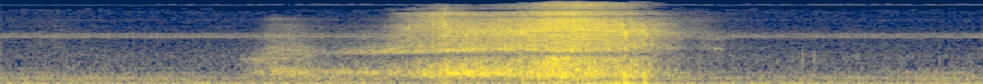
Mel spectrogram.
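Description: A young boy breathes out in a loud puff.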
